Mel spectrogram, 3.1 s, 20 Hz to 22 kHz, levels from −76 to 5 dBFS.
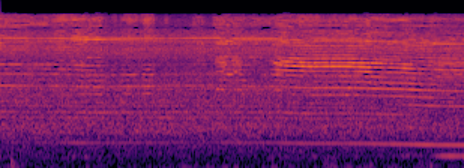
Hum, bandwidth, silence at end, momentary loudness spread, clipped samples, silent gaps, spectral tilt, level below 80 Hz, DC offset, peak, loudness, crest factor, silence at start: none; 16.5 kHz; 0 s; 5 LU; under 0.1%; none; 4 dB/octave; -62 dBFS; under 0.1%; -4 dBFS; -16 LUFS; 14 dB; 0 s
